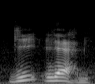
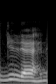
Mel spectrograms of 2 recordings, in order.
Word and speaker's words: Guilherme: Guilherme, sílaba tônica na segunda. Eu digo, eu conheço Guilherme Robalinho, como disse, eu conheço Rogério Robalinho.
